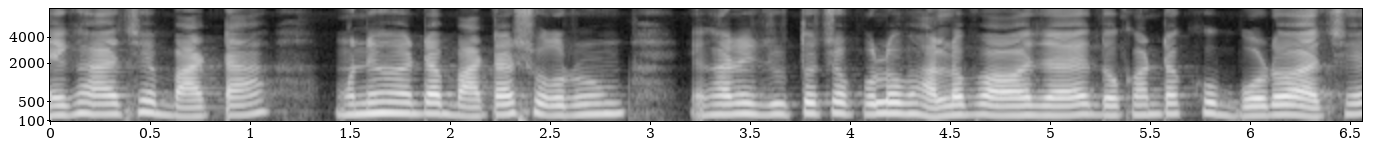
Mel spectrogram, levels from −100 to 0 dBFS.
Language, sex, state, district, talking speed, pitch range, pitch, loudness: Bengali, female, Bihar, Katihar, 165 wpm, 200-230 Hz, 220 Hz, -16 LUFS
